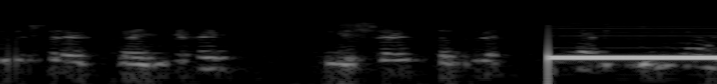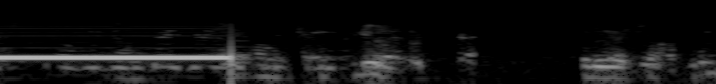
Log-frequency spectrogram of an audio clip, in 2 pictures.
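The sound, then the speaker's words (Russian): A loud, steady telephone tone sounds for about two seconds, one continuous electronic burst, while people chat before and after it. “Звонит, кстати.”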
